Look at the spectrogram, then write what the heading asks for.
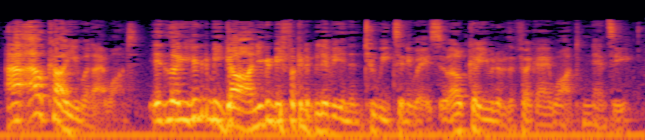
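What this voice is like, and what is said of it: Rod Serling-like douchey voice. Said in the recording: “It sounds like the Twilight Zone host, kind of... Rod Sterling?... It's kind of like the tone... I was just going for, like, a douchey person.”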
